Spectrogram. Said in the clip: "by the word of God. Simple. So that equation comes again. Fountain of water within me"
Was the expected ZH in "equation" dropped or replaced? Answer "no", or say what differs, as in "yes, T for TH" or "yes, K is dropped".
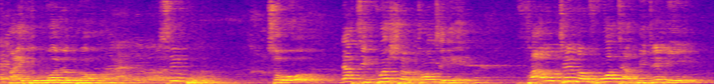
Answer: yes, S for ZH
